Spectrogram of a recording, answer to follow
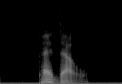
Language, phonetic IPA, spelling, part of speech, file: Polish, [ˈpɛdaw], pedał, noun, Pl-pedał.ogg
